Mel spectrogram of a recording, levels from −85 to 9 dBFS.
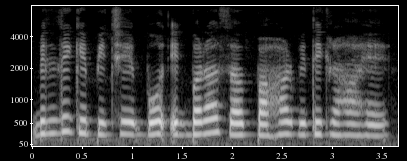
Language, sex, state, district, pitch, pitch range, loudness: Hindi, female, Arunachal Pradesh, Lower Dibang Valley, 255 Hz, 245-265 Hz, -15 LUFS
